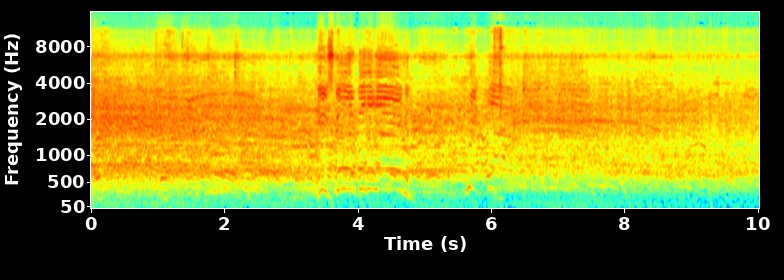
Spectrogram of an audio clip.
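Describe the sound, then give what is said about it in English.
A large wrestling arena crowd roars and cheers nonstop during a Ric Flair versus Vader match, a loud, dense wall of voices with sharp whistles and shouted yells surging in the middle before settling back into steady noise. “you heard the crowd.”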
